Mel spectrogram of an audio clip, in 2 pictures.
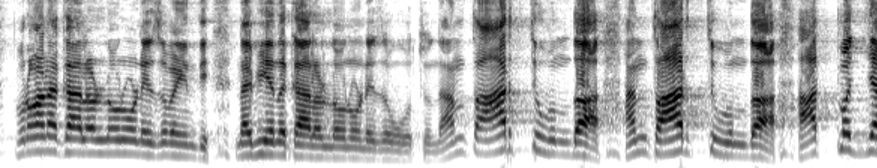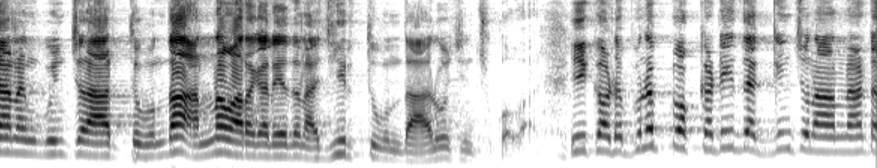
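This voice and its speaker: A man with a Telugu accent delivers a devotional discourse in a high voice. Between his plain explanations he slows down to chant verses with fervour. The sound carries a long hall reverb. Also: a bit bright. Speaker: spiritual speaker.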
